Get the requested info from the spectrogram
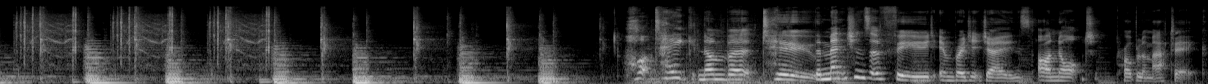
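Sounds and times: camera shutter clicks: 0:00.1 - 0:02.8.

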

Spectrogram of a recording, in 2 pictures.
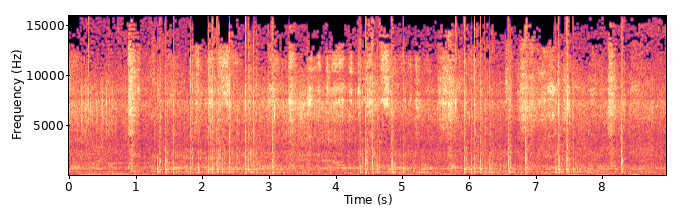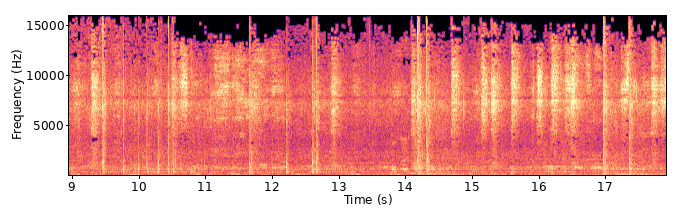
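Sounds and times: continuous low rumble: 0:00.0 - 0:17.9
fireworks bursting: 0:00.0 - 0:17.9.

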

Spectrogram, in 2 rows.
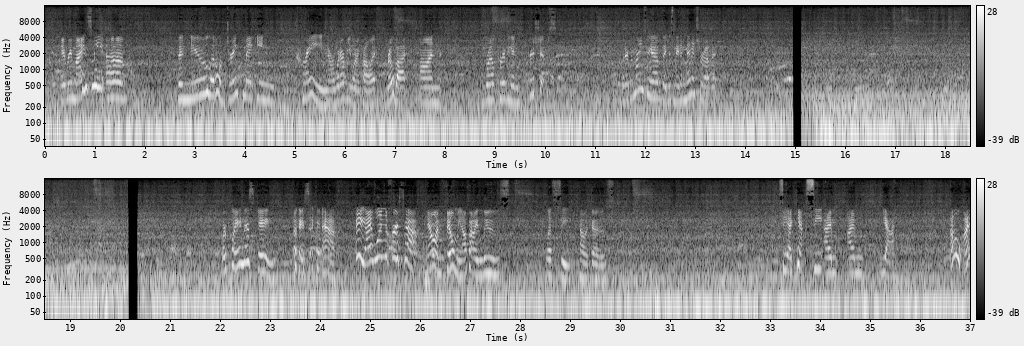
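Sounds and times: factory machinery hum and rumble: 0:00.0 - 0:37.0
constant mid-pitched tone: 0:31.8 - 0:37.0.

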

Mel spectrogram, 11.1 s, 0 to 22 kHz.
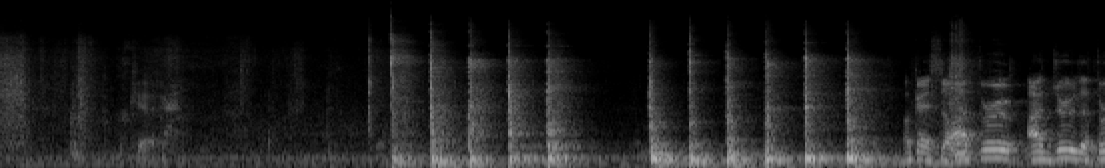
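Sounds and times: hammer striking nails into wood: 0:03.7 - 0:08.8.

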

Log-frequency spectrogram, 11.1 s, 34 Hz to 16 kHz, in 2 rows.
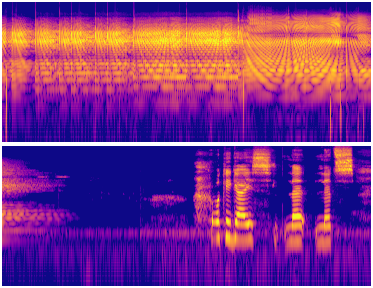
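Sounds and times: electronic piano chord: 0:00.0 - 0:06.6.

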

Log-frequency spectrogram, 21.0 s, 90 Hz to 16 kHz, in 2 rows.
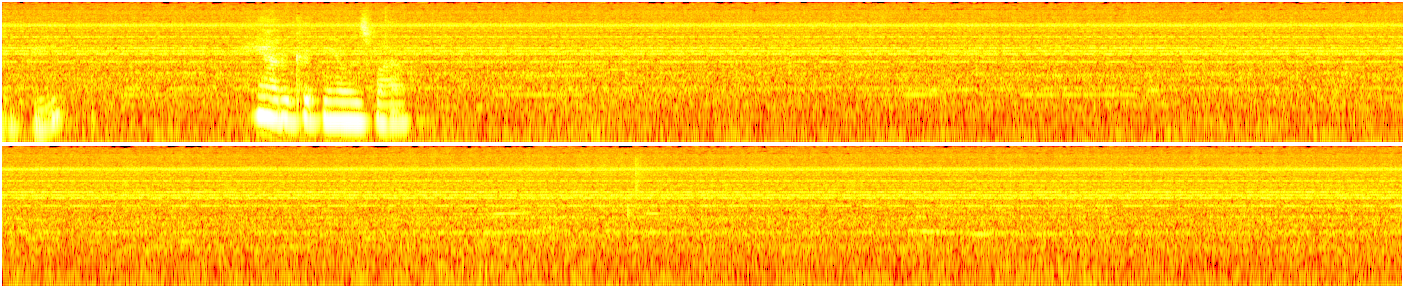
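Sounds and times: faint hiss with hum: 0:00.0 - 0:21.0.

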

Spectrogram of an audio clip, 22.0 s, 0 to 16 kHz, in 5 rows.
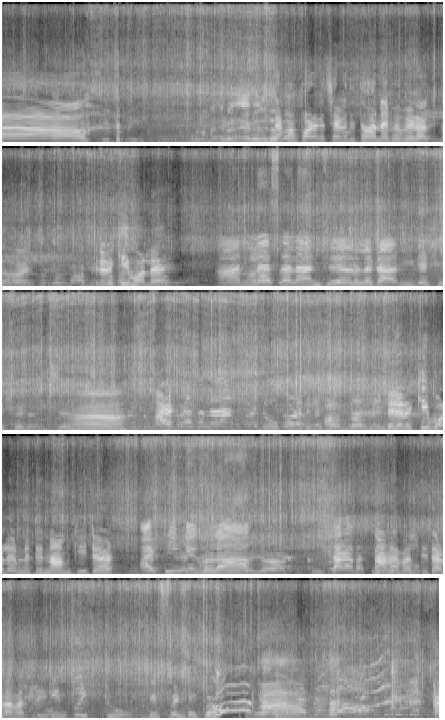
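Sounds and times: people talking and calling out: 0:00.0 - 0:22.0.

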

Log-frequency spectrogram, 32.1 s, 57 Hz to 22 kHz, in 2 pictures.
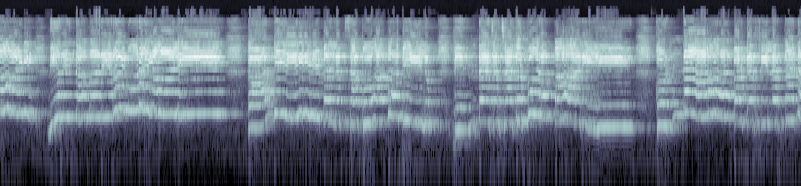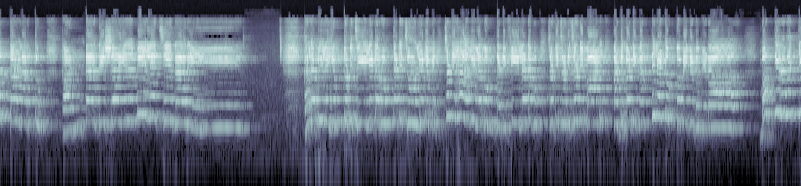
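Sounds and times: girl singing into a microphone: 0:00.0 - 0:32.0.

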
